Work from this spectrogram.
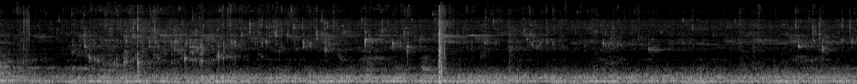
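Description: Water is drained from homemade mozzarella cheese in a kitchen, a continuous running, splashing flow like a tap into a sink with faint drips and one brief knock partway through, with no voices.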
